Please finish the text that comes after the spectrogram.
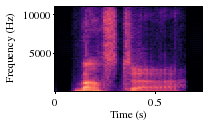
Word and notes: buster: British English

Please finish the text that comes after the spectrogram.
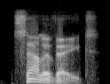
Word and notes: salivate: British English

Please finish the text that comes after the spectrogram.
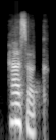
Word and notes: hàcek: Indian

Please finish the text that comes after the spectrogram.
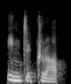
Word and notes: intercrop: Indian

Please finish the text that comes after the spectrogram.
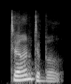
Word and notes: turntable: Indian

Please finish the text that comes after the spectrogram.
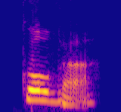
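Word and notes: corvée: Indian

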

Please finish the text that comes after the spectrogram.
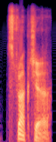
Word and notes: structure: British English

